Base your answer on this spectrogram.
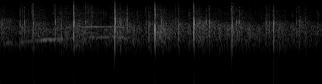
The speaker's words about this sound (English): Congratulations. Can we all give them one more hand of applause?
